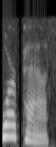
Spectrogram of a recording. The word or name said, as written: warpath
